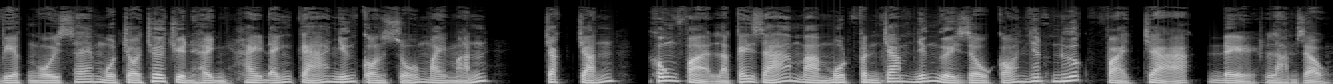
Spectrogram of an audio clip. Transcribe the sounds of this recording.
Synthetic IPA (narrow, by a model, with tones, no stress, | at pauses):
vi˨˩ək̚ŋo˨˩jsɛ˧mo˨˩t̚t͡ɕɔ˨˩t͡ɕəː˧jt͡ɕwi˨˧˩ənɦï˨˩ŋ̟ha˧jɗa˨˦jŋ̟kaː˨˦ɲɨ̰˧˥ŋkɔ˨˩nso˨˦ma˧jma˨˦n | t͡ɕa˦˥k̚t͡ɕa˨˦n | xə˧wŋ͡mfaː˧˩jlaː˨˩ka˨˦zaː˨˦maː˨˩mo˨˩t̚fə˨˩nt͡ɕa˧mɲɨ̰˧˥ŋːɨ˨˩əjzə˨˩wkɔ˨˦ɲə˦˥t̚nɨ˦˥ək̚faː˧˩jt͡ɕaː˧˩ɗe˧˩laː˨˩mzə˨˩w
